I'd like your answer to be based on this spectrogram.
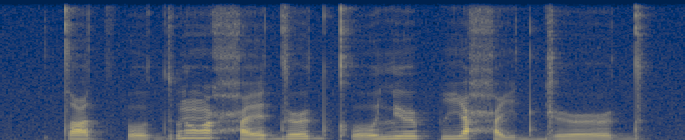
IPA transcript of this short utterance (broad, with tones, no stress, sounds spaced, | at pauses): tˤ ɛ˩ t͡sʼ o˩ d r õ˥ ħ ɛ˩˧ d ə˞˧˥ d kʼ o˩˧ lʲ ə˞˥ p i˧˥ ħ i˩ d ɡʲ ə˞˩˧ d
